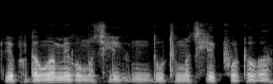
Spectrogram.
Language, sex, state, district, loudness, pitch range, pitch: Bhojpuri, male, Uttar Pradesh, Gorakhpur, -20 LUFS, 100-105 Hz, 105 Hz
